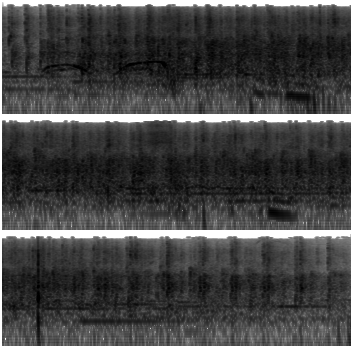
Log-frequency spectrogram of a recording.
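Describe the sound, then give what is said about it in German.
Sustained applause from an audience welcoming someone onto the stage, a dense, steady wash of many hands clapping for about ten seconds at even loudness, with faint murmuring beneath. “Deswegen darf ich mit einem großen Applaus”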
